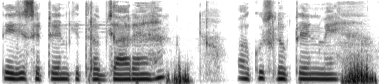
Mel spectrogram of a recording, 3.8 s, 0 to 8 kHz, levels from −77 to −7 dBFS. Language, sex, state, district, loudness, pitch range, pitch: Hindi, female, Bihar, Kaimur, -18 LUFS, 185-205 Hz, 195 Hz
